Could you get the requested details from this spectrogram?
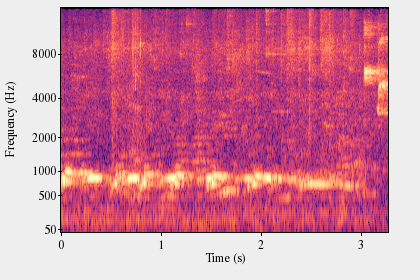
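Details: Bangkok-type zebra dove calling continuously to prompt a reply; run-together whistled notes forming a slightly wavering, trilled stream, ending with a short higher-pitched sound.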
